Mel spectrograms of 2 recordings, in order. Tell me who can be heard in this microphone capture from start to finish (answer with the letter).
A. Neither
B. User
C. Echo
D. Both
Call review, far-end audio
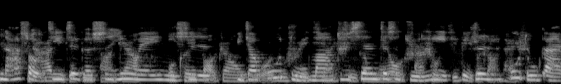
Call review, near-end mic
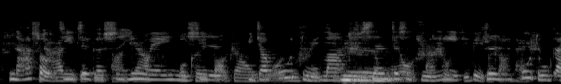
D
